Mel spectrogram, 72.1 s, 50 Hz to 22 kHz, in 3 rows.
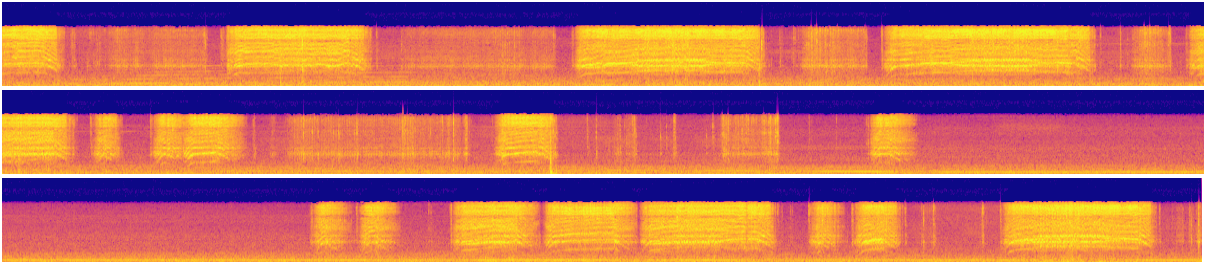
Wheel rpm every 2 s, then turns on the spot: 80, 10, 110, 100, 10, 30, 150, 100, 30, 150, 130, 20, 90, 50, 30, 20, 20, 50, 10, 10, 20, 10, 0, 0, 0, 0, 0, 30, 50, 100, 110, 120, 30, 10, 120, 100.
2-4 8-10 30-34 38-40 66-68 70-72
